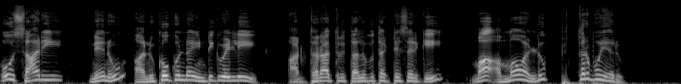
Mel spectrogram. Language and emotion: Telugu, surprised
